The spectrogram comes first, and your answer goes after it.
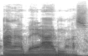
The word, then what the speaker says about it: Ana de Armas: character and performance of Ana de Armas, which, by the way, that is the way that you say her name.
